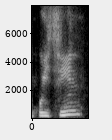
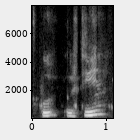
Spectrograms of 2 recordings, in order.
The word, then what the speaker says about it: cuisine: Cuisine. Cuisine. Cuisine. Exacto. Muy bien. Cuisine. A veces, cuando yo exagero un poco esa palabra, puedo llegar a decir cuisine, cuisine, cuisine, y dejo entrever esa E.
